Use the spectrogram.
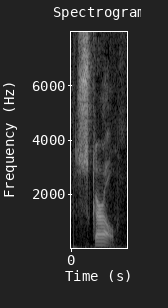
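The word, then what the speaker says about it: Scurll: Squire out. – Skrull. – Squire. – S-C-U-R-L. – Squirrel. I'm never going to say it right, just to piss you off.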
